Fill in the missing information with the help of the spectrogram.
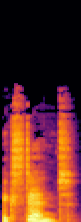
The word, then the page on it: extent: British English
